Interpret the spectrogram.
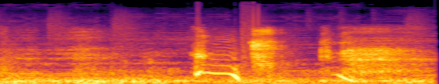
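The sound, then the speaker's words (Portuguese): A loud sneeze with a sharp voiced burst, followed moments later by a second, shorter sneeze, over a low steady background hum with no talking. “Passei aqui com, com espirro, mas vamos lá, vamos voltar.”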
